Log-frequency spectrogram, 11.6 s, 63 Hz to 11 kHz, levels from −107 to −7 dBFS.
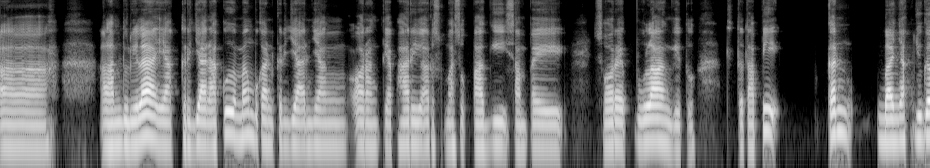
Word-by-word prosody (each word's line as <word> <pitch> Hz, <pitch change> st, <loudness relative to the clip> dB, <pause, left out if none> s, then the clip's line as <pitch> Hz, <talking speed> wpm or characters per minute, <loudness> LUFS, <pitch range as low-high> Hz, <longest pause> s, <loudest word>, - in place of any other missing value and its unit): eee, 120 Hz, -1 st, -1 dB, 0.8 s
alhamdulillah 130 Hz, +5 st, +6 dB
ya 130 Hz, -, +2 dB, 0.2 s
kerjaan 130 Hz, -1 st, +1 dB
aku 125 Hz, -, -4 dB
memang 165 Hz, +3 st, 0 dB
bukan 140 Hz, -2 st, -1 dB
kerjaan 125 Hz, -1 st, -2 dB
yang 125 Hz, 0 st, -3 dB, 0.3 s
orang 130 Hz, -1 st, -2 dB
tiap 120 Hz, -2 st, -7 dB
hari 130 Hz, 0 st, 0 dB
harus 125 Hz, -1 st, -6 dB
masuk 125 Hz, 0 st, -7 dB
pagi 120 Hz, +1 st, -1 dB, 0.2 s
sampai 120 Hz, 0 st, -3 dB, 0.7 s
sore 130 Hz, +2 st, +1 dB, 0.2 s
pulang 140 Hz, +1 st, +5 dB
gitu. 115 Hz, -1 st, -8 dB, 0.6 s
Tetapi, 120 Hz, +10 st, -3 dB, 0.8 s
kan 175 Hz, +2 st, +6 dB, 0.5 s
banyak 145 Hz, +1 st, +4 dB
juga 160 Hz, +2 st, +6 dB
130 Hz, 120 wpm, -23 LUFS, 120-140 Hz, 0.8 s, alhamdulillah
